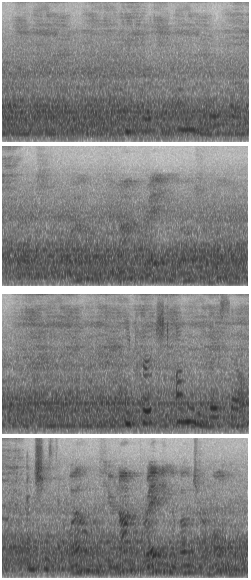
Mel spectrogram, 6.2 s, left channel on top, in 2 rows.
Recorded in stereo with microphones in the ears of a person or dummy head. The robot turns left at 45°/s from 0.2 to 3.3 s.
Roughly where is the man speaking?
Right.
